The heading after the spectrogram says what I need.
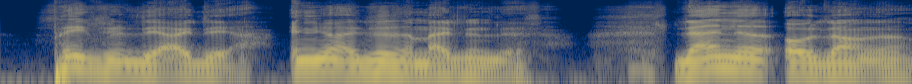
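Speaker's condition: Motor neuron disease; ragged voice

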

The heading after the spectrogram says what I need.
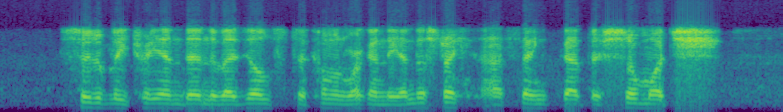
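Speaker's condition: No condition

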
